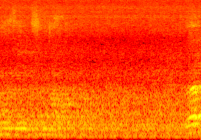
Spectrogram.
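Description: Indistinct men's voices talking, fading in the middle, with a louder voice starting again near the end.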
